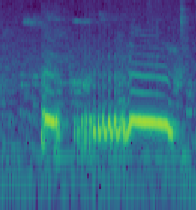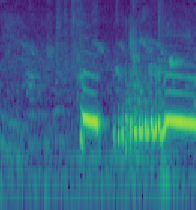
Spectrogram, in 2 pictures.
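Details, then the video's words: Two phrases from a male local Barbary dove in morning song, each a crisp short note, then a throbbing coo that settles into a long even tone, separated by a second or so of quiet. "SUARA BURUNG PUTER LOKAL JANTAN GACOR PAGI HARI"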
